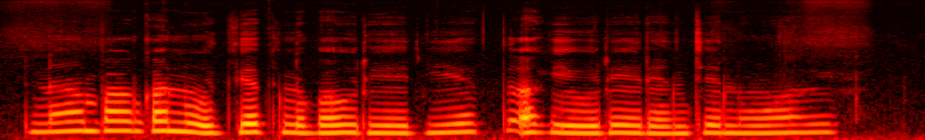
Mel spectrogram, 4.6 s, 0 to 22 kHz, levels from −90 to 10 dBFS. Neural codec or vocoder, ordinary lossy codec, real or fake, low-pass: none; none; real; none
